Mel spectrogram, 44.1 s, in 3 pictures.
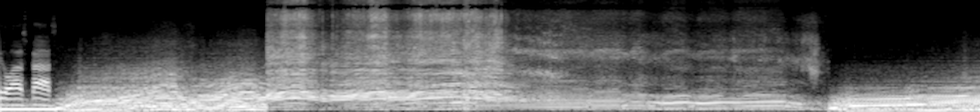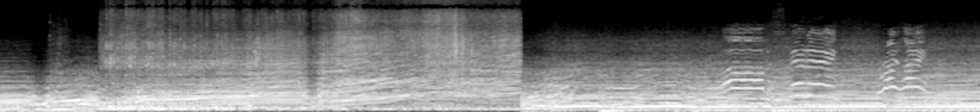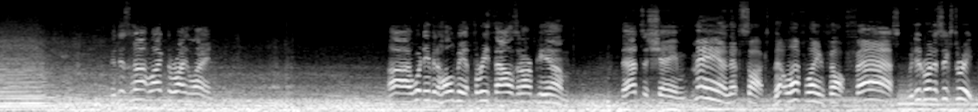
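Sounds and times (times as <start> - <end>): car engine revving: 0.6 - 35.3
car accelerating hard: 0.9 - 31.2.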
